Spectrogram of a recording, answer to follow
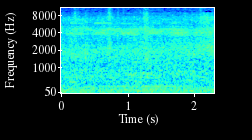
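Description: A steady low mechanical hum over constant background noise, unchanging throughout.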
